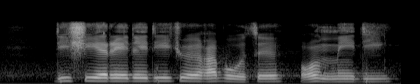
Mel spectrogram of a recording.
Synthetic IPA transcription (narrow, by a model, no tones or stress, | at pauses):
diʃiɾeledit͡ʃʼweɣabʊt͡sʼɪɣʊm̩mɪdi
